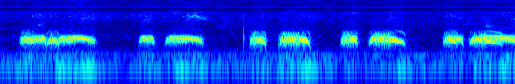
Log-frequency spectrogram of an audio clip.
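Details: Spotted dove kept as a decoy bird for trapping gives loud, low, hollow cooing. Phrases pair a short coo with a longer wavering one and repeat about once a second, over a faint low rumble.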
